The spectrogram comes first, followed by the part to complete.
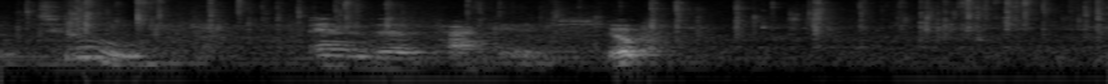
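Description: Small Kit Kat wrapper crinkling and crackling as it is torn open, with short, quiet mumbled voice sounds in between.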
